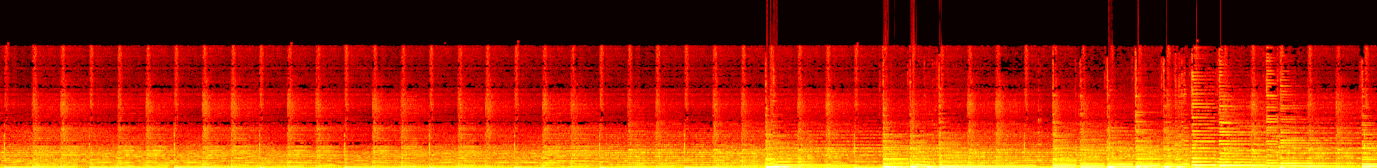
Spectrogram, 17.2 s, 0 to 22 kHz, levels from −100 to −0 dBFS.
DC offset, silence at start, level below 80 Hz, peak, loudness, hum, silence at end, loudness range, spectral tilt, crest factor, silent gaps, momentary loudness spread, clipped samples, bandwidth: under 0.1%; 0 s; -26 dBFS; 0 dBFS; -16 LUFS; none; 0 s; 11 LU; -7 dB/octave; 14 dB; none; 13 LU; 0.2%; 16 kHz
